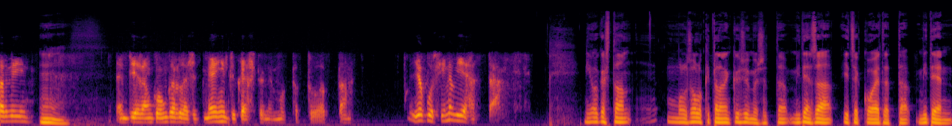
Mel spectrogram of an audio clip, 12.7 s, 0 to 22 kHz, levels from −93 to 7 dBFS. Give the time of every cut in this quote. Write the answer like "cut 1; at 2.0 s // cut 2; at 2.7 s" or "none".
none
